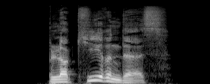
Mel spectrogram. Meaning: strong/mixed nominative/accusative neuter singular of blockierend
- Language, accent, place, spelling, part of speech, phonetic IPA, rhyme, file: German, Germany, Berlin, blockierendes, adjective, [blɔˈkiːʁəndəs], -iːʁəndəs, De-blockierendes.ogg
